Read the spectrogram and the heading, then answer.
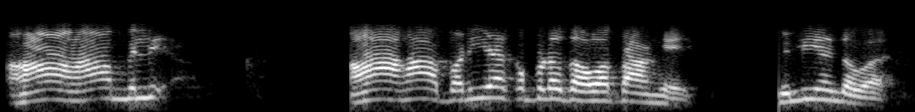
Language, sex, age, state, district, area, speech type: Sindhi, male, 60+, Delhi, South Delhi, urban, conversation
